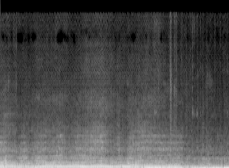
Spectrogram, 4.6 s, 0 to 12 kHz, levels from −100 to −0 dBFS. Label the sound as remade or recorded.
remade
